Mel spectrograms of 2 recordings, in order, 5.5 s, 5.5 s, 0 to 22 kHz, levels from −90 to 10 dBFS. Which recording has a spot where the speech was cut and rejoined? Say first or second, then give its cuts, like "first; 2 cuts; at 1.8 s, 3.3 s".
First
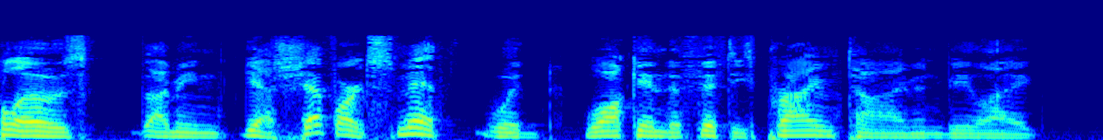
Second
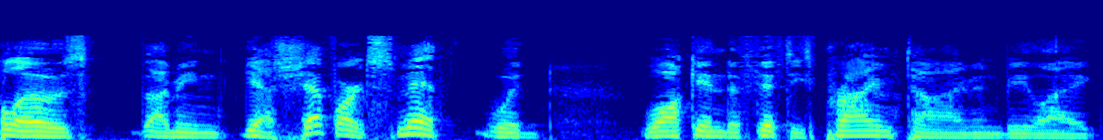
first; 1 cut; at 2.8 s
